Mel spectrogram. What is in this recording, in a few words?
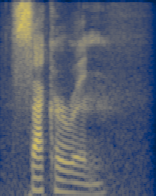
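"saccharine", Australian English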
